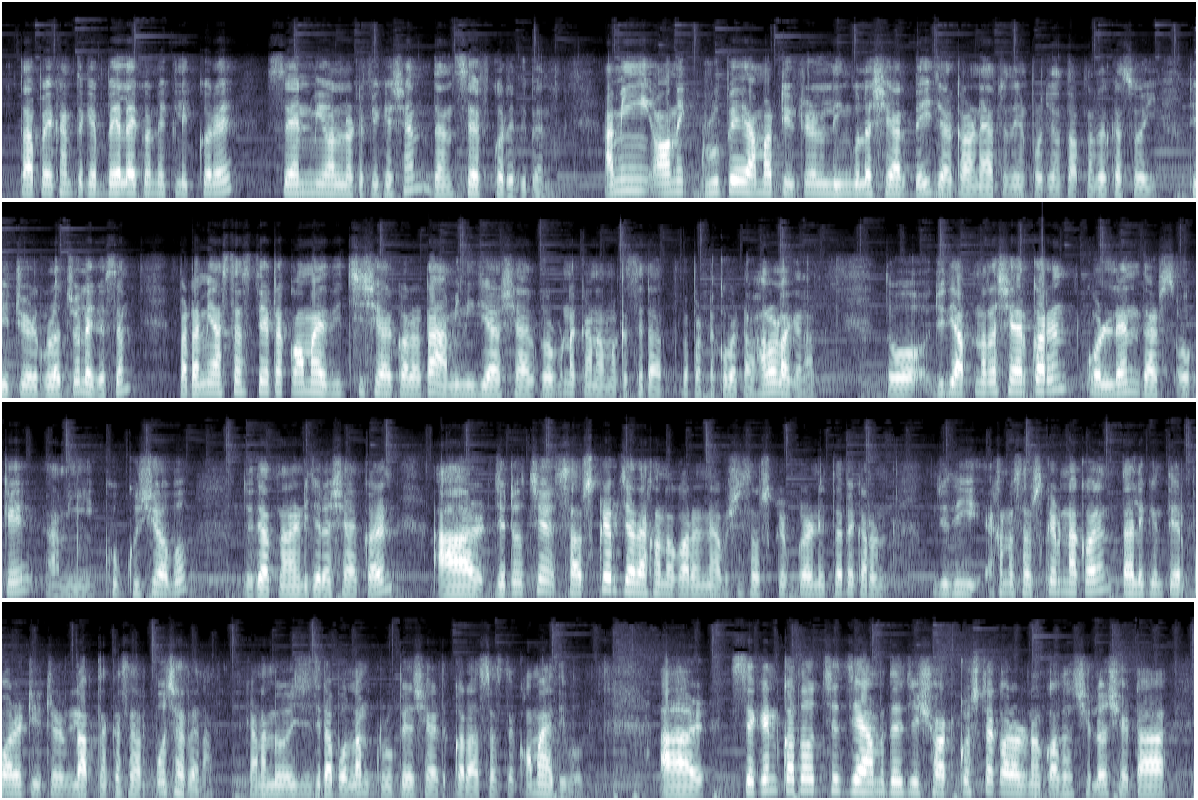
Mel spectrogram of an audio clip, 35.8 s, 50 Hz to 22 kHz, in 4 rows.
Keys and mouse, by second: 0.7 click, 2.4 click, 3.6 click, 33.9 click.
